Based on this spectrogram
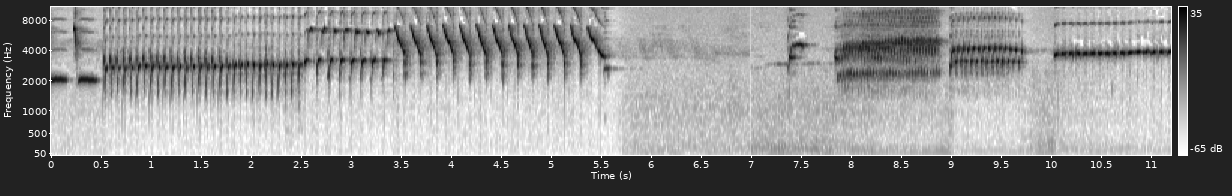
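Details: Timbrado canary song used for training: several changing tours of fast rolling trills and repeated notes, a quieter pause with faint room noise, then bright metallic bursts and a high sustained trill.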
